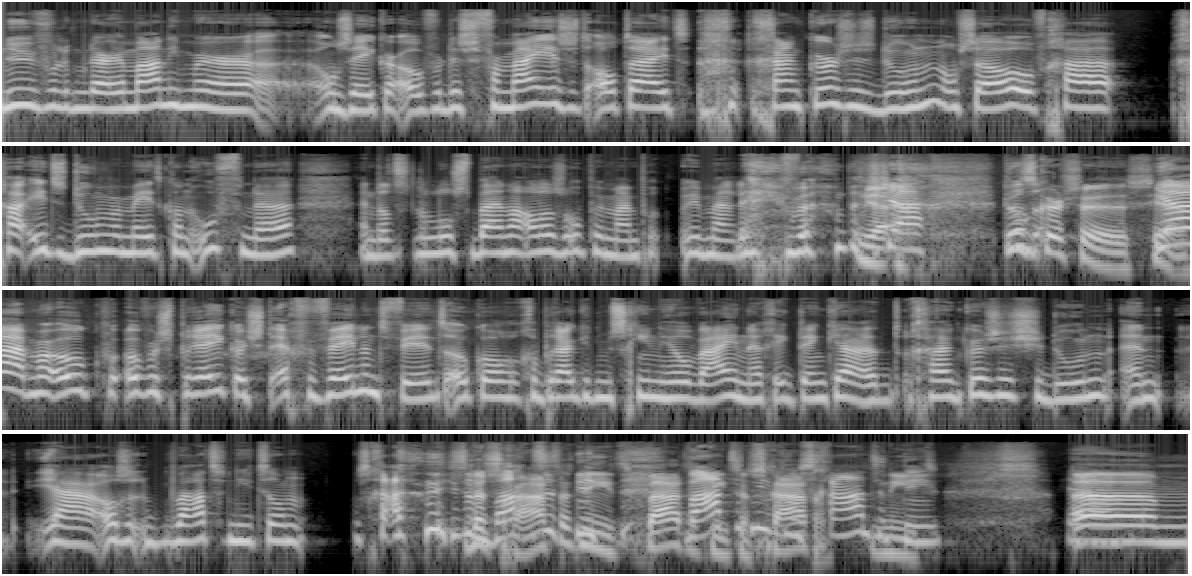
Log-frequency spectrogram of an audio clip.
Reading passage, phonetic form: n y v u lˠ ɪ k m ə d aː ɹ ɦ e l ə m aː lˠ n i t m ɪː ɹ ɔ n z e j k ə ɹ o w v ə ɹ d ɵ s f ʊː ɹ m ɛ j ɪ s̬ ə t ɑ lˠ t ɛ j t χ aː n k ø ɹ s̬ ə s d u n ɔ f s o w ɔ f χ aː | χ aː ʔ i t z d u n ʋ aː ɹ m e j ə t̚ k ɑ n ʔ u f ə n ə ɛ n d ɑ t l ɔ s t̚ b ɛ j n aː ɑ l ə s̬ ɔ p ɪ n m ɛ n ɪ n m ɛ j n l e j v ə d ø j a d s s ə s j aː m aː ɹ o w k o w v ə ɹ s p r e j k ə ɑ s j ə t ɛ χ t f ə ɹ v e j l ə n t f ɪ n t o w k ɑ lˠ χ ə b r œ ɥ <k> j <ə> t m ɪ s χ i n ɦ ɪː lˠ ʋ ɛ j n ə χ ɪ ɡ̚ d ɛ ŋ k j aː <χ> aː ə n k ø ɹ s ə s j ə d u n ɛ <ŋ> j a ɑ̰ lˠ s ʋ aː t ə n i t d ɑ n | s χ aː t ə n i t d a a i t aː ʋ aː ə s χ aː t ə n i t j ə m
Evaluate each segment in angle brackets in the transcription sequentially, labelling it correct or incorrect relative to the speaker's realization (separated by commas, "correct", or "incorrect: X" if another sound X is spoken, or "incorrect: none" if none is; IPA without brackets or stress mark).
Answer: correct, correct, correct, incorrect: n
